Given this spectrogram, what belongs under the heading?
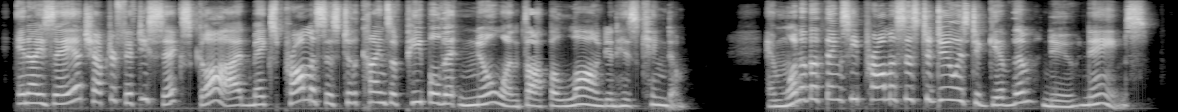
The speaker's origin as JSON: {"language": "English", "country": "United States", "said": "learning not to be an American is hard for me"}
